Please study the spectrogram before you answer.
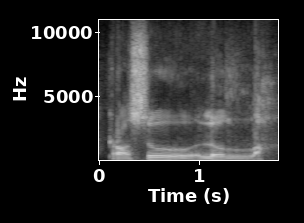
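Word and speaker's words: رسول الله: yang kayak gini nih Pokoknya kalau sebelum lafaz Allah ini ada huruf yang berbaris di atas dibacanya menjadi taglid atau tafkhim atau tebal Rasul ull ah bukan Rasulullah Rasulullah atau yang ini Rahmatullah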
